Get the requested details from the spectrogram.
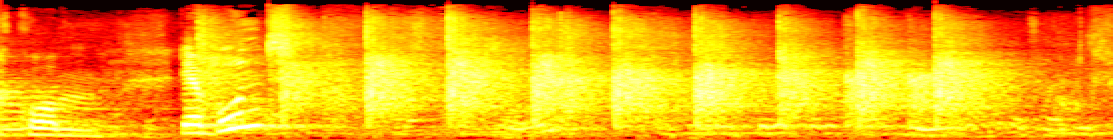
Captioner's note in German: Beifall Freie Demokraten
